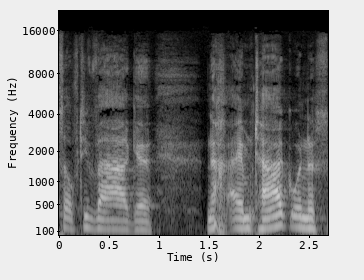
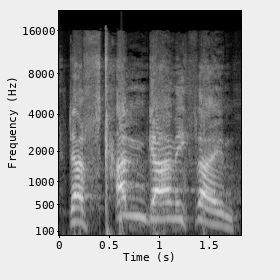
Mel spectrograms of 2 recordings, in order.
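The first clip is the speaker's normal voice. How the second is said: high, loud, stretched-out protest; shouting; 10 semitones higher, 6 dB louder than usual. A narrator's reading. Dieter disputes the scale's reading, shouting. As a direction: cry out in disbelief, slowly. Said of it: "schrie ich".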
